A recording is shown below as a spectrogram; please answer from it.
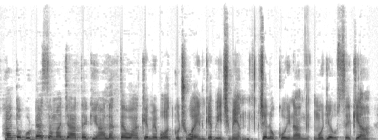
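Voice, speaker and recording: A man's voice: on the high side, highs cut off. A young man casually retelling a manga story in slangy speech, acting out the characters' lines as he goes. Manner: acts out all characters' lines in quick slangy dialogue. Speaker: manga recap narrator.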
